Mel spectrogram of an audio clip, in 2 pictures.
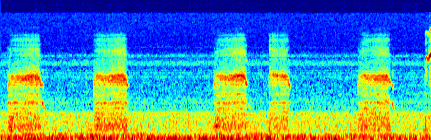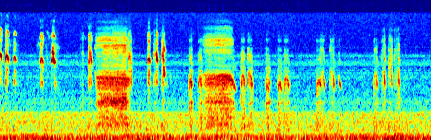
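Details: Breeding-season barn owl pair in a University of Florida nest box, vocalizing quietly between bouts of mutual preening: a few breathy hissing bursts, then softer chittering clicks and brief thin high notes.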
